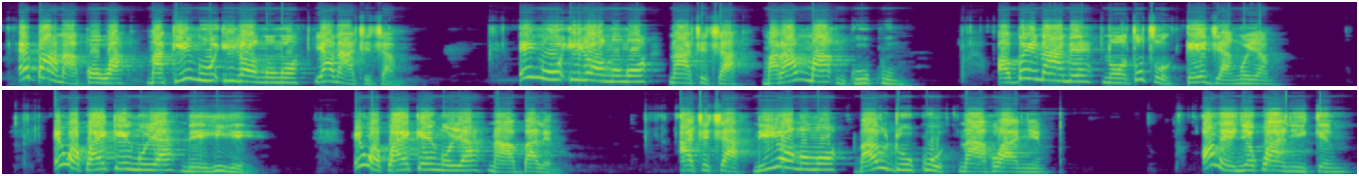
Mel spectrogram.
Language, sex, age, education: Igbo, female, 30-45, tertiary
